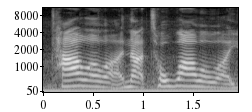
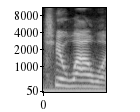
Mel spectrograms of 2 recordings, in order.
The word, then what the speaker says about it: Chihuahua: wrong he pronounces it with four syllables when there's three I don't know this is a nitpick for me it's not tawawa you make it sound like you're saying Chihuahua you nincompoopa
